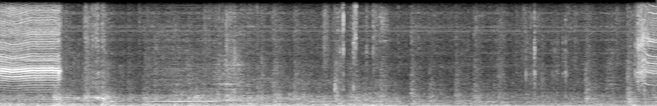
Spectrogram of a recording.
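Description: Pier train running, heard from on board: a steady low rumble of the train on its rails. A brief high-pitched metallic squeal cuts off about half a second in.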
